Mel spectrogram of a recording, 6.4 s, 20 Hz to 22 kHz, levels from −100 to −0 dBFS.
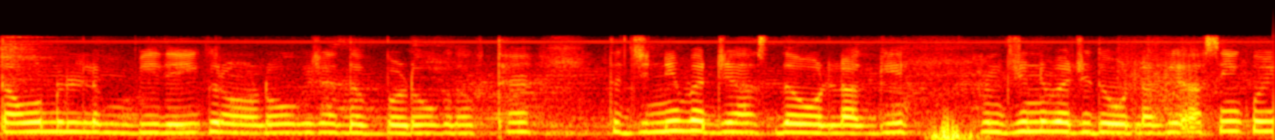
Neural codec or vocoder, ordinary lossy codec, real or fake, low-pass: none; none; real; none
